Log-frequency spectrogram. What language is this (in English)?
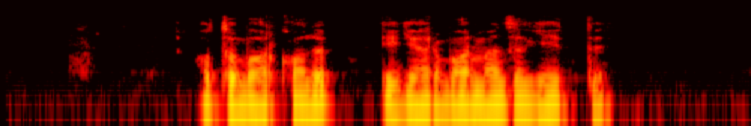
Uzbek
